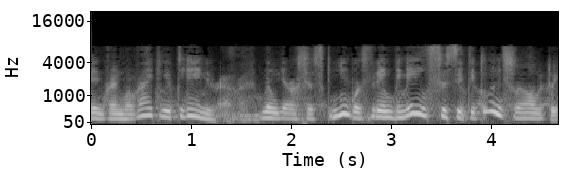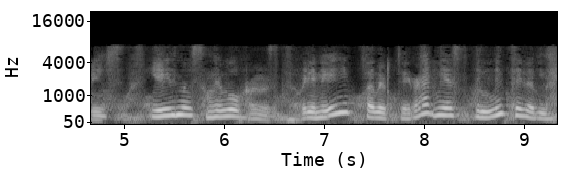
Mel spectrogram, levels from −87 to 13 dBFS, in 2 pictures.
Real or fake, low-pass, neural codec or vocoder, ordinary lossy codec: fake; 7.2 kHz; codec, 16 kHz, 0.5 kbps, FreqCodec, larger model; MP3, 32 kbps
